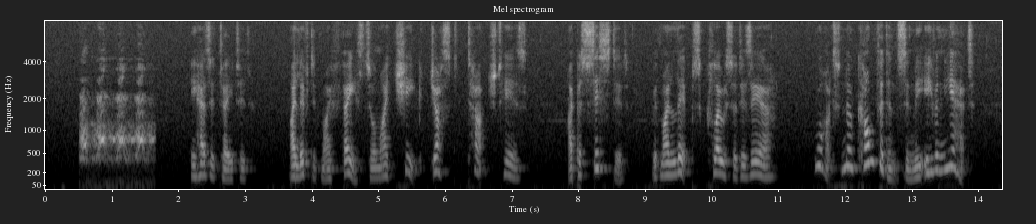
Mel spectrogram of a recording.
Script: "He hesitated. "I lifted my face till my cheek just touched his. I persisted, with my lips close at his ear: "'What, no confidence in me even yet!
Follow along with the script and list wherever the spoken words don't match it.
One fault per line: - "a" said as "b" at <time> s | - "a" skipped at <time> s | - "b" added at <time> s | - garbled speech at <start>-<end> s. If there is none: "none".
none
